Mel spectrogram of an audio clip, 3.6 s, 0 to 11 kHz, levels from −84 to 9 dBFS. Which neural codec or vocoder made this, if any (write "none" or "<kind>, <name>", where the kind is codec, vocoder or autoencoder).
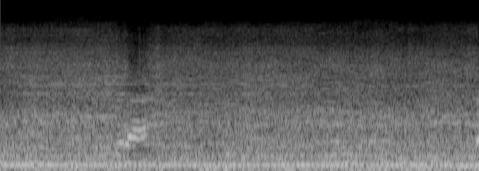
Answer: codec, SNAC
